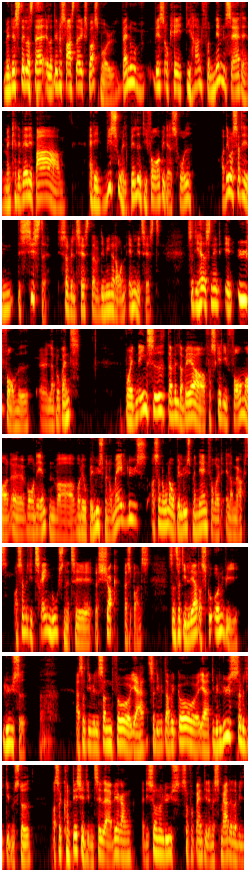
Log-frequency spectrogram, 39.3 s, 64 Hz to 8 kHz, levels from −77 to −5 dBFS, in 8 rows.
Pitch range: 120-155 Hz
